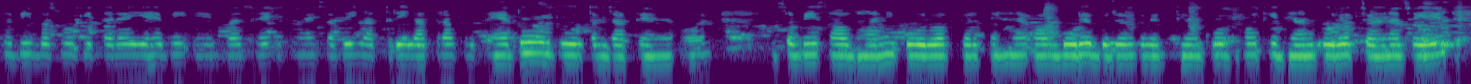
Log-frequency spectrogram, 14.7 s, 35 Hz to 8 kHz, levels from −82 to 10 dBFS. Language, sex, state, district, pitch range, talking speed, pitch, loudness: Hindi, female, Uttar Pradesh, Hamirpur, 220-235 Hz, 145 wpm, 225 Hz, -20 LUFS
